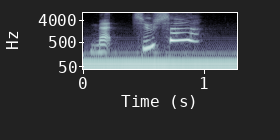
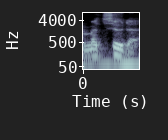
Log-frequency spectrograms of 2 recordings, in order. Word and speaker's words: Matsuda: Circumstances force Wesley to the emergency room and to face with the beguiling Dr. Matsuda? Pronounce it for me. – Matsuda. – Matsuda. Oh, the S is silent. See? – No. This is it. Matsuda.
